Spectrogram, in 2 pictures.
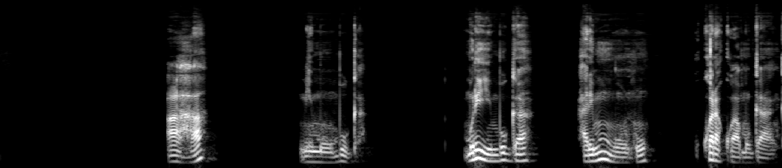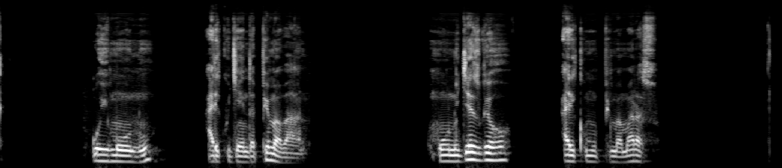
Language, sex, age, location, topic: Kinyarwanda, male, 18-24, Kigali, health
